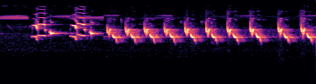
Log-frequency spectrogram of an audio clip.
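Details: Northern mockingbird opening with a high thin whistle and a few sharp scratchy notes, then settling into a steady series of downslurred chirps repeated roughly three times a second.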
